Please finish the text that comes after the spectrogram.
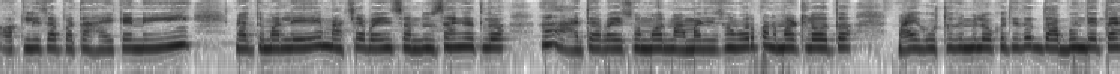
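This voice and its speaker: Cartoon young village wife, played by a woman: very high, fast, scolding and scheming, rural Vidarbha Marathi accent, piles up rhetorical questions. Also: close to an everyday voice. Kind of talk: Marathi cartoon family-drama dialogue.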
